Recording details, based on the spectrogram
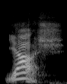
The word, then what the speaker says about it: Yash: First name rhymes, rhymes with Josh. Josh. That's right. So it is Yash. – Okay. – Yash.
